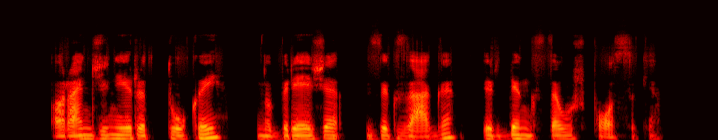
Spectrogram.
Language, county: Lithuanian, Panevėžys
